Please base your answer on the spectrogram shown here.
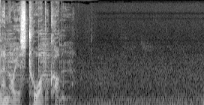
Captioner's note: soft birdsong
